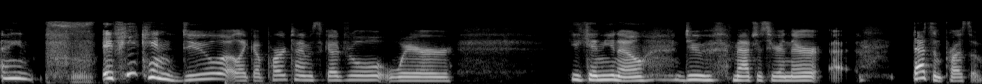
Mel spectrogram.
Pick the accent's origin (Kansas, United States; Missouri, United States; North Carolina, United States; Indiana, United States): North Carolina, United States; I'm from North Carolina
